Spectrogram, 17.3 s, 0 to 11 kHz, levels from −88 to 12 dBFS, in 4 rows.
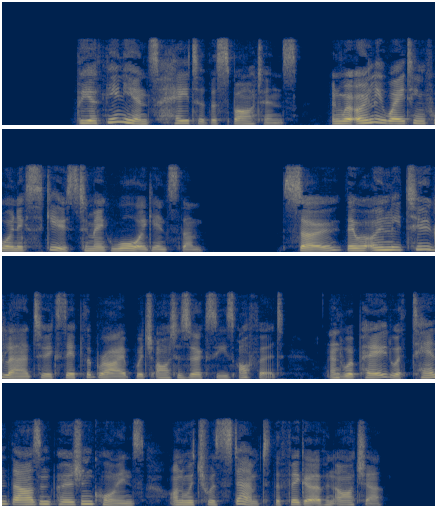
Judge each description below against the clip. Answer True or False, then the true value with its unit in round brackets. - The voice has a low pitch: False (185 Hz)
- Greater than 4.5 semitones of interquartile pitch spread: True (5.0 semitones)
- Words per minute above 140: True (165 wpm)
